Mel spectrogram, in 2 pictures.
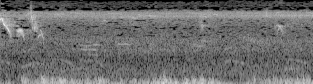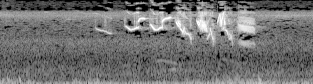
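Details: Seedeater singing a warm-up song for other birds: faint opening notes, then a sudden fast phrase of piercing, looping high whistles lasting just over a second, over steady hiss and soft low noise.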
